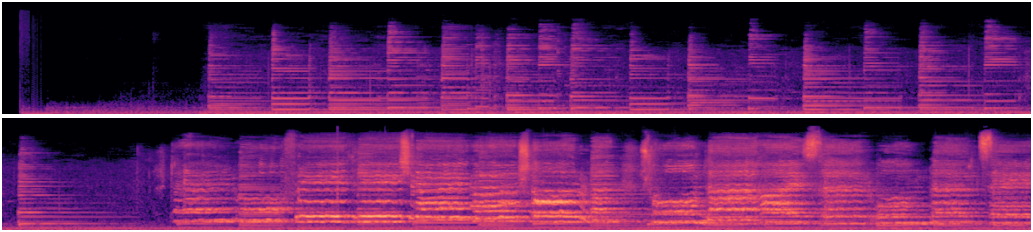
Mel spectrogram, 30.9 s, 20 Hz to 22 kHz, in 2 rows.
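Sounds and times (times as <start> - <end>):
chamber choir singing in Schäßburg local dialect: 18.0 - 30.8.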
